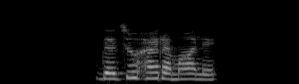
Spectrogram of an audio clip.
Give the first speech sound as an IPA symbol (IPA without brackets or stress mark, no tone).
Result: d̪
